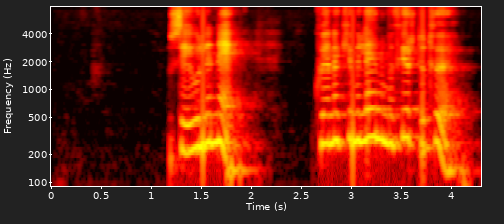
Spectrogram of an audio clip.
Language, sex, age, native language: Icelandic, female, 50-59, Icelandic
